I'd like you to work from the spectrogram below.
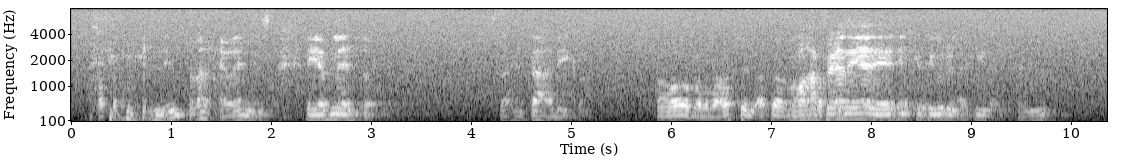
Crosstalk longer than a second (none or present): present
